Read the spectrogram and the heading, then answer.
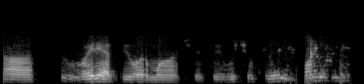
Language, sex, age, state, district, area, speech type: Kashmiri, male, 45-60, Jammu and Kashmir, Ganderbal, rural, conversation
